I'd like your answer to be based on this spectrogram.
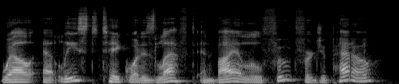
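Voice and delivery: ordinary delivery, nothing marked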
